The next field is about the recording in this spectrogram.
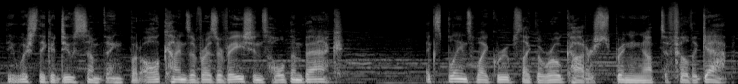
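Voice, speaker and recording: An actor voicing an easygoing, practical young hunter in a game dub, casual, friendly and thoughtful. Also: male voice, fairly low pitch, steady tone, a little fast, a little mellow, soft background music, lightly acted. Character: easygoing, practical young male hunter doing odd jobs. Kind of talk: English game dub dialogue.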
